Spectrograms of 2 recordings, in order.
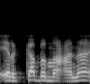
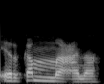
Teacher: you don't say irkab ma'ana, instead you say irkam ma'ana, because the makhraj is the same, mim and ba. Mim and ba are the lip letters.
